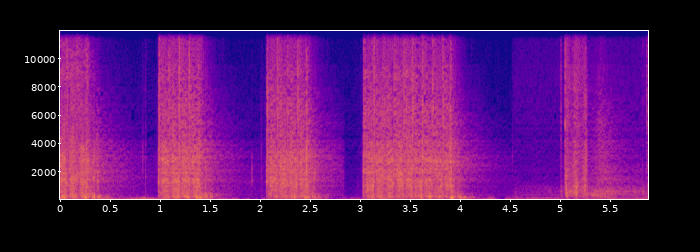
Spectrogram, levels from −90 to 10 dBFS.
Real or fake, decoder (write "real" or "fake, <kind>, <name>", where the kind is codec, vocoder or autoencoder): fake, autoencoder, DAC-VAE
